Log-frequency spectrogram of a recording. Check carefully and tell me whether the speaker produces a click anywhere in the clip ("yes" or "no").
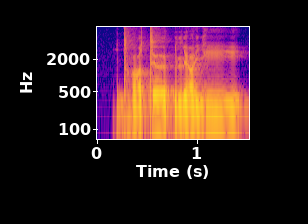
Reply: no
